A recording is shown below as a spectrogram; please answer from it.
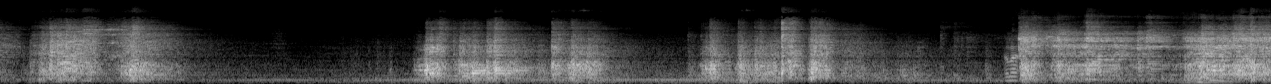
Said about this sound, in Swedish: Alltså, han, han, använder en skotare och tar upp typ tio stycken bitar av järnväg och så tappar han några.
